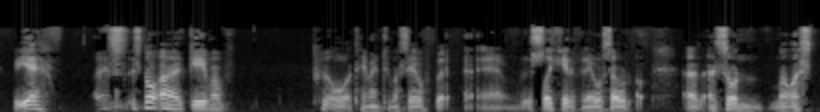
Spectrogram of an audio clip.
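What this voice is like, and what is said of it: Scottish accent. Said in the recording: “doing my part in Scottish, because that's the only accent I can do. Because so. I'm Scottish.”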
